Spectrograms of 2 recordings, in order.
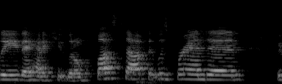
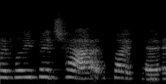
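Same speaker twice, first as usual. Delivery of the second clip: high put-on British accent. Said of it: "doing little videos with the producers in British accents".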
